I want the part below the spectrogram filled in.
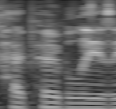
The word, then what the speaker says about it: hyperbole: How for years people think hyperbole is hyperbole. – Hyperbole, yeah. And if you say hyperbolic, you do say hyperbole.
